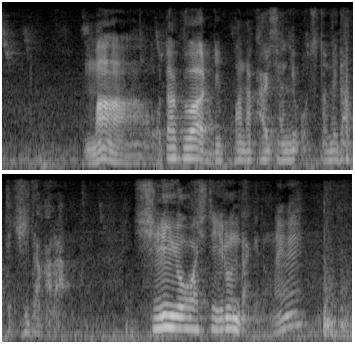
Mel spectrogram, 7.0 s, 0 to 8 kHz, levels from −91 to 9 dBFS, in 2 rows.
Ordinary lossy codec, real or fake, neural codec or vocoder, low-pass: none; fake; vocoder, 22.05 kHz, 80 mel bands, WaveNeXt; 7.2 kHz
